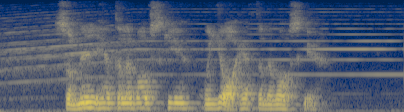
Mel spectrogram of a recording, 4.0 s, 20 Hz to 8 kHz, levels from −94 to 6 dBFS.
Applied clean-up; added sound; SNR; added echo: none; Alarm; 19 dB; reverberation time 0.3 s.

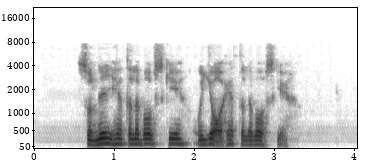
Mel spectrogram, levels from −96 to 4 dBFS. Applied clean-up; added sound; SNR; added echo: none; none; none; none.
